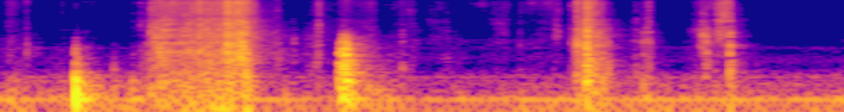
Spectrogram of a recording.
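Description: A tarot deck being shuffled by hand. The cards rustle against each other, with a longer riffle about a second in and a few sharp snaps spaced about a second apart.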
